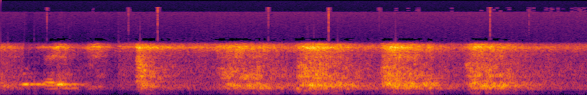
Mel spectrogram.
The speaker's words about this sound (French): Cette radio est attaquée par les forces publiques, les militaires. Ils tapent dans les portes.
